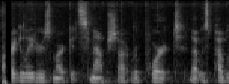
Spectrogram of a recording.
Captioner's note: speaking French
